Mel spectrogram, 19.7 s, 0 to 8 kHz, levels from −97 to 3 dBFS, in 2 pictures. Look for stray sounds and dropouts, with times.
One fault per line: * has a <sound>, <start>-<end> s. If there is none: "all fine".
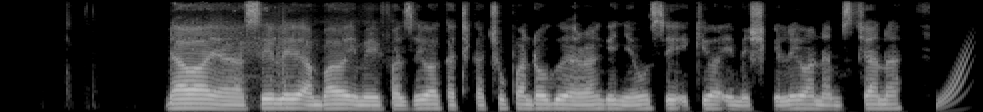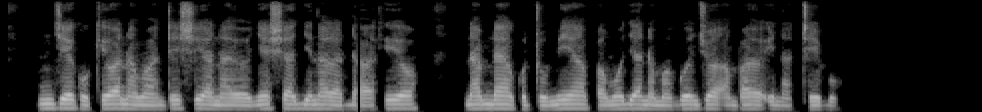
* has a chirp, 9.4-9.8 s
* has a dropout, 13.4-13.4 s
